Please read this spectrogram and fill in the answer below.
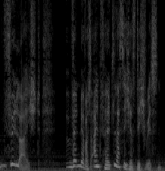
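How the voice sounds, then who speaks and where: A man's voice: sits high, wildly swooping pitch, normal speed, full character voice. A man playing a shrewd, grumbling, self-important town merchant in a fantasy video game. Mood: businesslike. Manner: haggling, disdainful, self-important. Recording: music behind the voice.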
